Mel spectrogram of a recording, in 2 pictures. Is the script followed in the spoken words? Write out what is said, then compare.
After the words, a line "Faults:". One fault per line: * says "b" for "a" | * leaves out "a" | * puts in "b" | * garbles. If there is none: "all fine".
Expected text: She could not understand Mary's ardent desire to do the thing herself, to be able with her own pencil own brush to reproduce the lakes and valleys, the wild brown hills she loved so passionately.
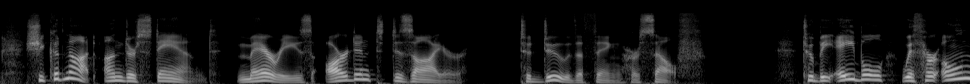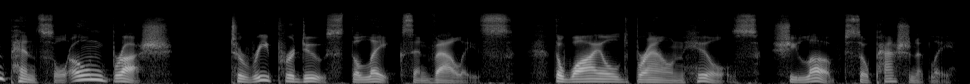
She could not understand Mary's ardent desire to do the thing herself, to be able with her own pencil own brush to reproduce the lakes and valleys, the wild brown hills she loved so passionately.
Faults:
all fine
